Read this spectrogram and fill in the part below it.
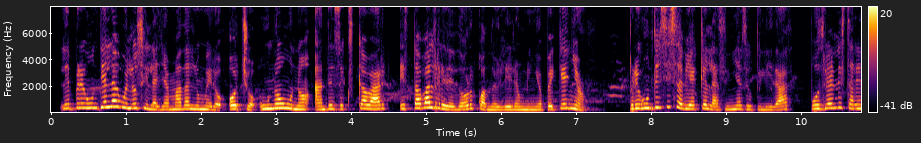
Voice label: Radio Spanish; I Asked Grandpa 811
